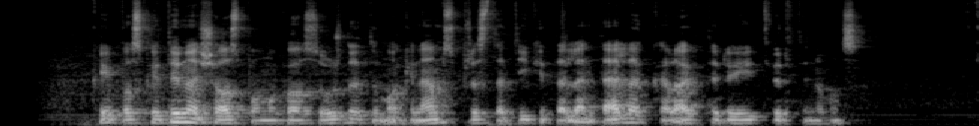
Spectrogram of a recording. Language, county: Lithuanian, Klaipėda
